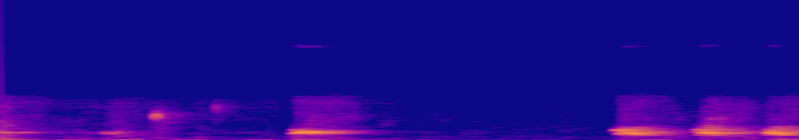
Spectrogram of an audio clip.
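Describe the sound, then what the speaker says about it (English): Several dogs bark indoors, in short sharp bursts: a few scattered yips at first, then a loud bark, a pause, and a quick run of three barks close by. "sorry, the dogs are barking."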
